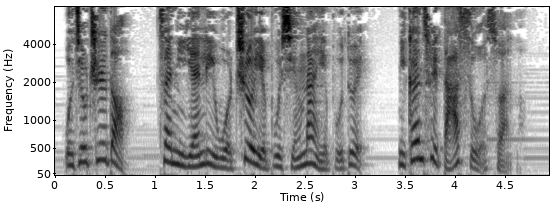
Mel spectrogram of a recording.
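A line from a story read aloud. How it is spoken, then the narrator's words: Angry yelling child. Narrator (Chinese): 他竟然怒气冲冲的朝我吼道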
